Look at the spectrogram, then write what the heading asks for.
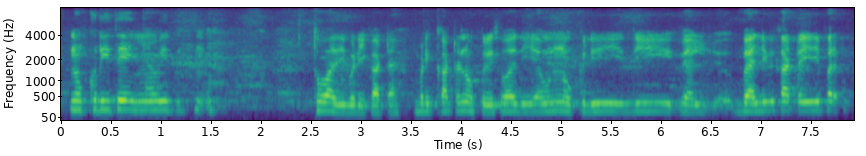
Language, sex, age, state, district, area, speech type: Dogri, male, 18-30, Jammu and Kashmir, Samba, rural, spontaneous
